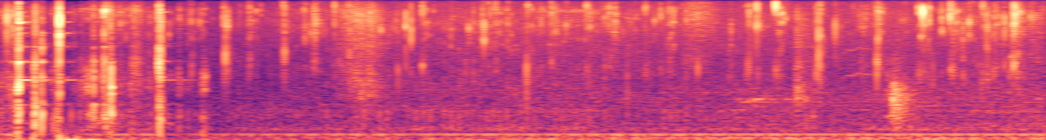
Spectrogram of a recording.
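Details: Persian cats eating, recorded up close: a burst of sharp, crisp chewing clicks fills the first second, then softer scattered bites over a steady low electrical hum.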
